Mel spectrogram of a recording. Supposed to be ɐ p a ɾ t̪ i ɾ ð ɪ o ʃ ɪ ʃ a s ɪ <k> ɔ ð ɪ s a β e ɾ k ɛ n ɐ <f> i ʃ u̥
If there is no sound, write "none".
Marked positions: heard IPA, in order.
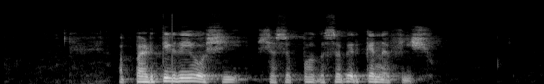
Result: p, f

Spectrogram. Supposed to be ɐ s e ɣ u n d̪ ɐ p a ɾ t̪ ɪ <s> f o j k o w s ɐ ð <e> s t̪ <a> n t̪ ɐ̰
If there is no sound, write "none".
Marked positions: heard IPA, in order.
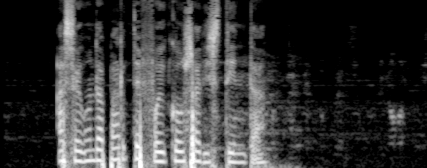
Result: none, i, i

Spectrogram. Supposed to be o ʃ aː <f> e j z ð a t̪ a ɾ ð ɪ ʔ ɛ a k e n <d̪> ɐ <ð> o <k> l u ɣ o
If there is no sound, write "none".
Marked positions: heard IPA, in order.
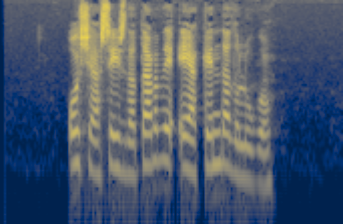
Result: s, d̪, ð, none

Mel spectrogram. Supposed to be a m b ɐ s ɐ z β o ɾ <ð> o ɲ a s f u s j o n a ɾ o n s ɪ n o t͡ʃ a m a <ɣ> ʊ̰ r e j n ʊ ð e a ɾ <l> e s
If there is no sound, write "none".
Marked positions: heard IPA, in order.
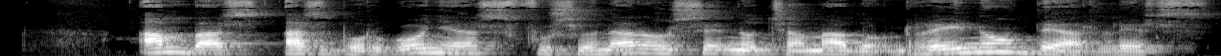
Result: ɣ, ð, l

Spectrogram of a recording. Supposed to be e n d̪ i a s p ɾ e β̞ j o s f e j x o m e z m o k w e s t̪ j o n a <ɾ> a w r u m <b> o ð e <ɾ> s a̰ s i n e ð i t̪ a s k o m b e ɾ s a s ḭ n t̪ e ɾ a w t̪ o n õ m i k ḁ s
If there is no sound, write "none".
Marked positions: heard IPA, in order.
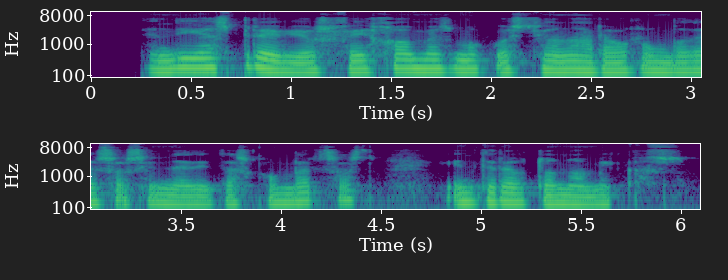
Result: ɾ, b, none

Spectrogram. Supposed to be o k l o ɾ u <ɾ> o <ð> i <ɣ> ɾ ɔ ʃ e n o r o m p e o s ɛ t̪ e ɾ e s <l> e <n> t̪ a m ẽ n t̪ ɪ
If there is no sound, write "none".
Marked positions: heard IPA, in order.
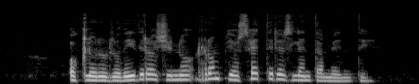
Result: ɾ, ð, ð, l, n

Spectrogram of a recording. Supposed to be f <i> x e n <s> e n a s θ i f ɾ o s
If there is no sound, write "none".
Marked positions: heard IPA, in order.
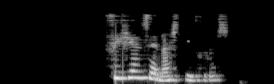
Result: i, s

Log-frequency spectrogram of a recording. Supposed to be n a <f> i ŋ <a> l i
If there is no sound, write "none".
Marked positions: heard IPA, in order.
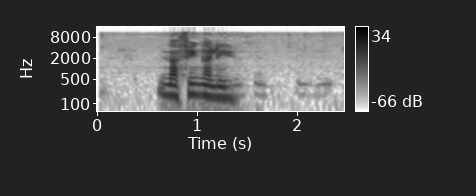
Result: θ, a

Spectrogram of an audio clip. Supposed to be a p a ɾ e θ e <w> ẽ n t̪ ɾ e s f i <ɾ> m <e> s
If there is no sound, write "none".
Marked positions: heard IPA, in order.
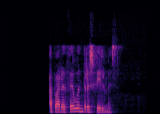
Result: w, l, e

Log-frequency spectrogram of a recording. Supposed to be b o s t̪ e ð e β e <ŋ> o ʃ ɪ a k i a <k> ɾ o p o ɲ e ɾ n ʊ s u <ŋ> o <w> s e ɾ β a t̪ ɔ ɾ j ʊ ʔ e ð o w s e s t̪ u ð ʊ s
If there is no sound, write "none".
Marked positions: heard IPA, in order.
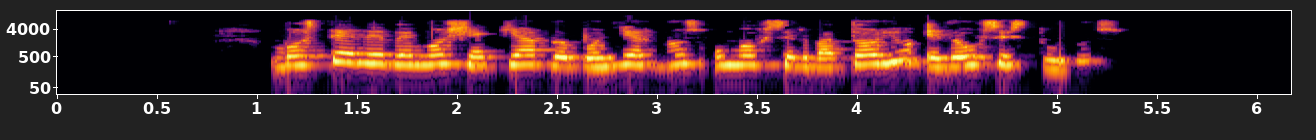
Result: ŋ, p, ŋ, β

